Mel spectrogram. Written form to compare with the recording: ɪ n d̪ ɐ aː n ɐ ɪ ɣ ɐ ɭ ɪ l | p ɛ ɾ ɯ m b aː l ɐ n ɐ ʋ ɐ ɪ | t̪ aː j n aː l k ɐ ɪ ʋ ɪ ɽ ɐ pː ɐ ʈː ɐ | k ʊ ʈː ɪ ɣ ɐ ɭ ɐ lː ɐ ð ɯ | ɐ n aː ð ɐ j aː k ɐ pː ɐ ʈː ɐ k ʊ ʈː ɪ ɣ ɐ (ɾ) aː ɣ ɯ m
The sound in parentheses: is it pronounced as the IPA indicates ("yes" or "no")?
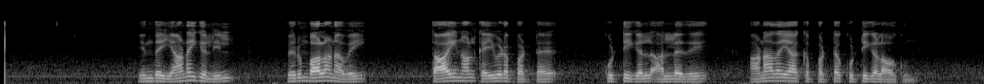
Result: no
